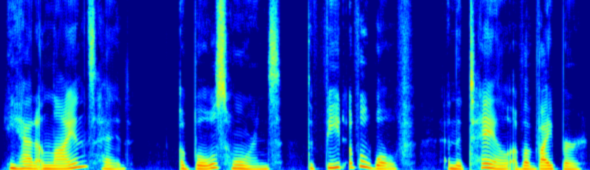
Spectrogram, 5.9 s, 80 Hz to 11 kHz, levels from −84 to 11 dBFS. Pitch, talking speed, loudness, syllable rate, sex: 210 Hz, 195 wpm, -17 LUFS, 4.1 syllables/s, female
